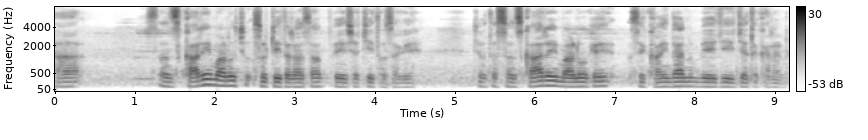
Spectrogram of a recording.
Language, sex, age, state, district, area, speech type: Sindhi, male, 60+, Delhi, South Delhi, urban, spontaneous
